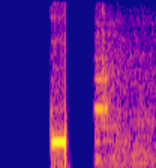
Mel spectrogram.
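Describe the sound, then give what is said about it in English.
A short, steady electronic beep of a voicemail answering machine on an Avery Dennison business phone line sounds once, loud and clear, then cuts off and gives way to a faint hiss of line noise. “Please leave a message at the tone, and I will return your phone call.”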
